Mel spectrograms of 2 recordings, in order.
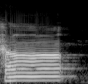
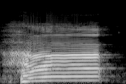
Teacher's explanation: مخرج الگ الگ ہے۔ حلق کے پچھلے حصے سے ہا، حلق کے شروع حصے سے ہا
